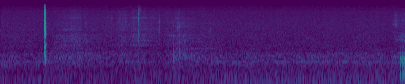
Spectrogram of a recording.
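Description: A quiet outdoor background broken by one sharp click about a second in and a fainter tick near three seconds, from a baitcasting rod and reel being handled while a jig is worked along the bottom.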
